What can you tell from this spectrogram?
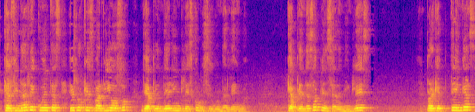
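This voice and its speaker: A woman's voice: fairly high pitch, mellow. Patient teacher woman in an echoey room. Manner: patient, explanatory, addresses students directly. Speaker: English teacher. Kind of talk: classroom lesson at a whiteboard.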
